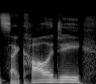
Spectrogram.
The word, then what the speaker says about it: psychology: The silent K in night, the P in psychology, the B in debt and subtle.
